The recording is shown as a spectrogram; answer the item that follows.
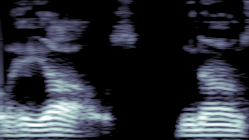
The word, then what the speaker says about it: real: clever uh Hey out the r is pronounced like an H so uh they call them rias or hey Al they really call them hey owls you know what I'm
